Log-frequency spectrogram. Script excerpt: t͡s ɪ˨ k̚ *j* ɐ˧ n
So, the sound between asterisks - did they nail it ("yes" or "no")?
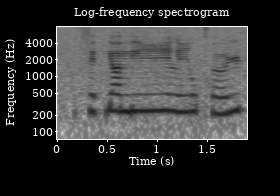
yes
